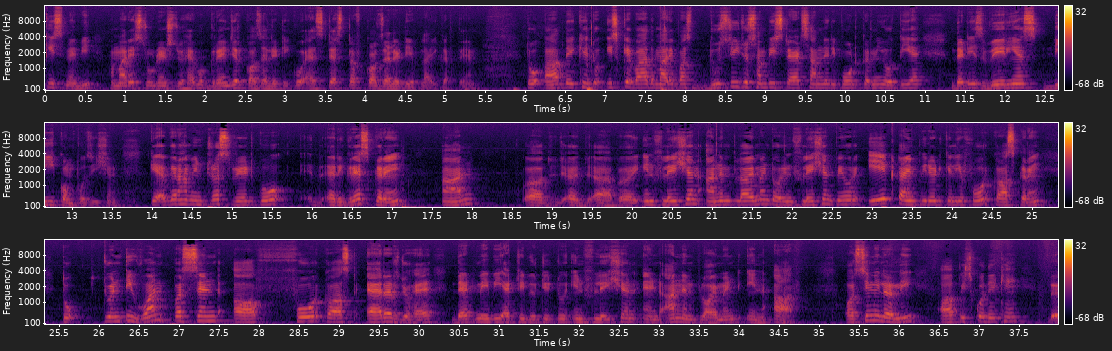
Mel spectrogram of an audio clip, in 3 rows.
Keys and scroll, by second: 5.0 Right, 7.7 Right.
